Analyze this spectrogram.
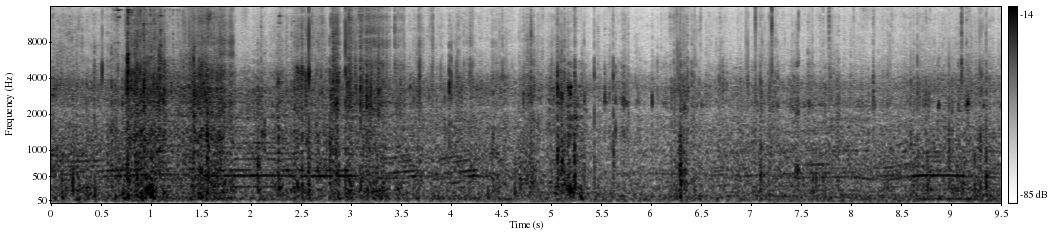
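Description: Rustling and crackling of large squash leaves and stems being pushed through and handled, with scattered small snaps and clicks.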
